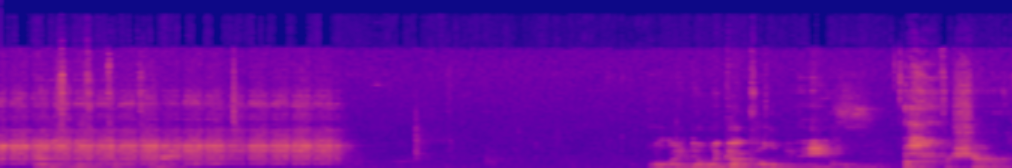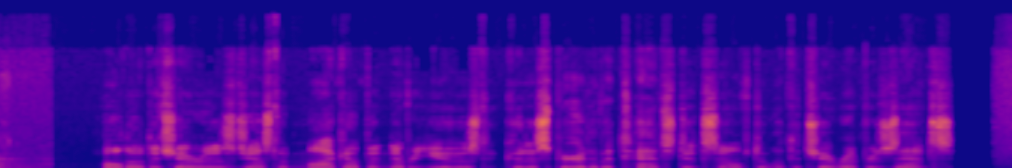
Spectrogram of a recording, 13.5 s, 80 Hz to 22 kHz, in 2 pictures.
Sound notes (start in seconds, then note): 0.0 static buzzing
